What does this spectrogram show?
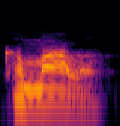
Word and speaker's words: Kamala: it wrong and and when somebody told me how to say it right uh they was like think Masala but anyway uh she had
